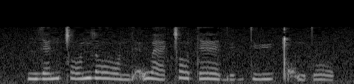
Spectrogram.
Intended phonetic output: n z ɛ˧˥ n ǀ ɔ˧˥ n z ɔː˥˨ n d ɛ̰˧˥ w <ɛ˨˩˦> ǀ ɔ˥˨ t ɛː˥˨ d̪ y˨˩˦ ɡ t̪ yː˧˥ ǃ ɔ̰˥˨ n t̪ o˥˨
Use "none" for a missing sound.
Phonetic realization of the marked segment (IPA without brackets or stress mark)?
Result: æ˨˩˦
